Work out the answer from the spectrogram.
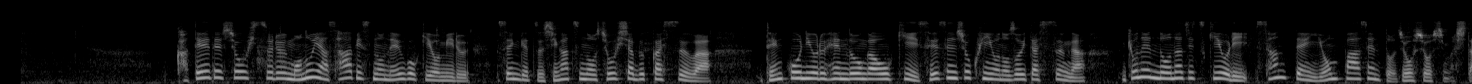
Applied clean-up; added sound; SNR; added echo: none; none; none; none.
